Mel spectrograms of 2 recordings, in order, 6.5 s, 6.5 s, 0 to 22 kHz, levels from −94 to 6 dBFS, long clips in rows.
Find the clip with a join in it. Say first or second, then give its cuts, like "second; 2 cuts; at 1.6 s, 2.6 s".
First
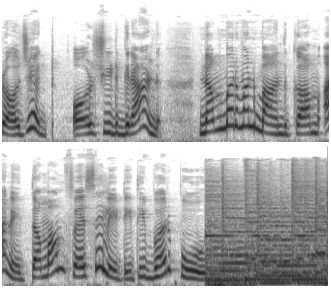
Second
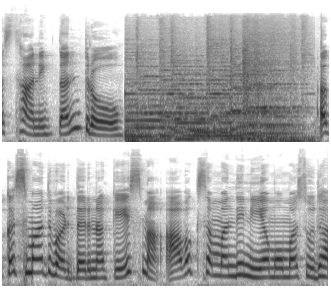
first; 1 cut; at 5.3 s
